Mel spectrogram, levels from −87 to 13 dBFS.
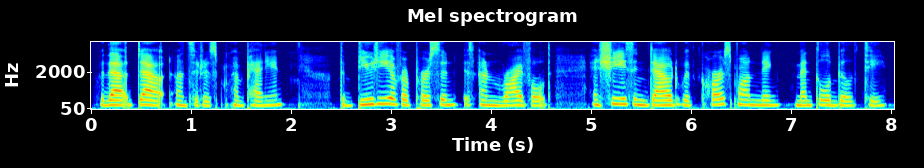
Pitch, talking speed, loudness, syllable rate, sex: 215 Hz, 150 wpm, -20 LUFS, 5.9 syllables/s, female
